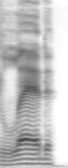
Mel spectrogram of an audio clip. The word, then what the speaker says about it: lead: And pronounced lead, rhyming with bed.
